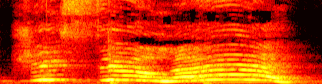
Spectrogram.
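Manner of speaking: very high, loud squeal; alarmed shout. Acted. Baby Bear spotting Goldilocks in bed, high squealing shout. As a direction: shriek in alarm.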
